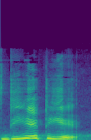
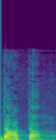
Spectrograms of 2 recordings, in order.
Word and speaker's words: data: DATA. Some people say data. So it's not data. This is data. Data. Not a. This is data. Ta and a. Data. A is the weakest sound symbol.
